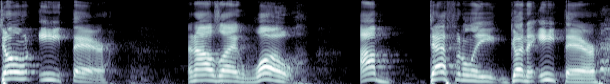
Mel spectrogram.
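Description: With an American accent, a man talks in a raised, projected voice that is high for a man, bright and sharp in tone, swinging very widely in pitch at a fairly slow pace with long, frequent pauses, all against audible room echo. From Detroit, US Midwest. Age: 30s. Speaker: stand-up comedian. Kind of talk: stand-up. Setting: stage with audience.

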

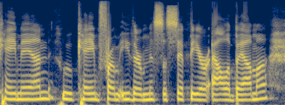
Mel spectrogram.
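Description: A woman talks at a moderate pace and medium pitch, with noticeable background noise behind her. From Berkeley, California. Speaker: diversity practitioner, author. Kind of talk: interview.

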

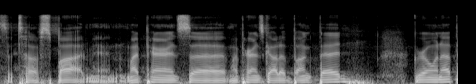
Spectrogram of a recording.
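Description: A man speaks at a fairly low pitch with fairly even intonation. Noticeable background noise runs underneath. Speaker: comedian. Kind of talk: stand-up. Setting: stage with audience.

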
